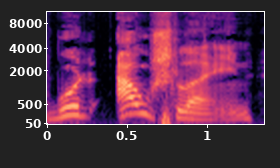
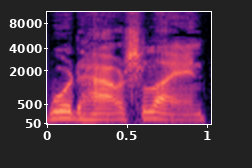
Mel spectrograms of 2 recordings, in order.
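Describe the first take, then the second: First: The h in house is dropped. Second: The h in house is clearly pronounced.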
